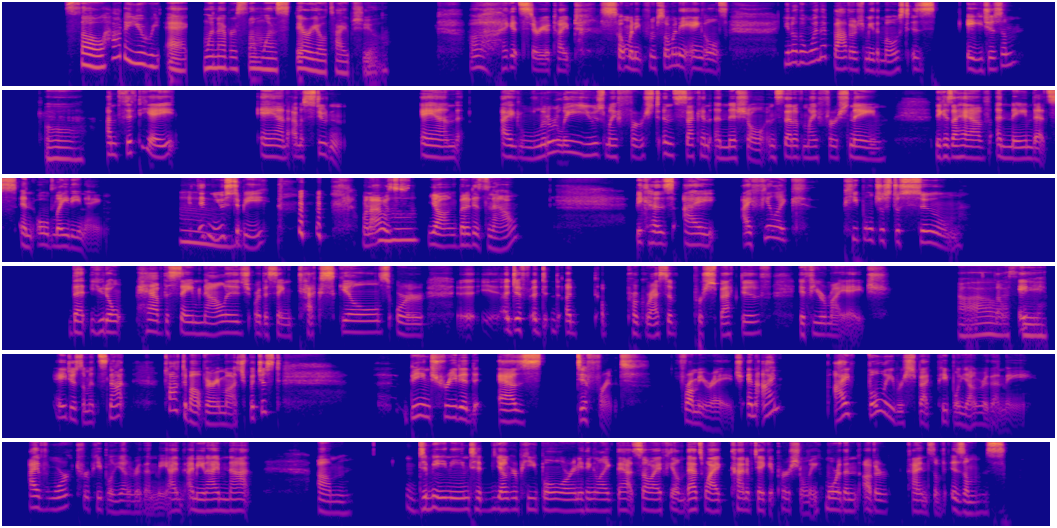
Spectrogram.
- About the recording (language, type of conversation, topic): English, unstructured, How do you react when someone stereotypes you?
- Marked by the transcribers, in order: sigh; scoff; drawn out: "Mm"; chuckle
